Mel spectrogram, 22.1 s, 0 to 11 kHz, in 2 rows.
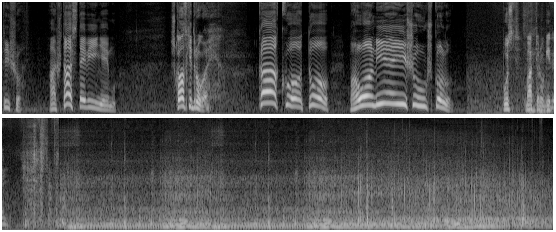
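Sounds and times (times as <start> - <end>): car engine pulling away: 11.4 - 22.0.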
